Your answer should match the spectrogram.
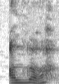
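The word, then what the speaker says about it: اللهُ: স্বাভাবিকভাবে যেভাবে পড়ি সেইভাবে আল্লাহু শব্দের লামটি এক আলিফ অর্থাৎ এক সেকেন্ডের মত টেনে পড়তে হয় আল্লাহু আল্লাহ শব্দের মোট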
